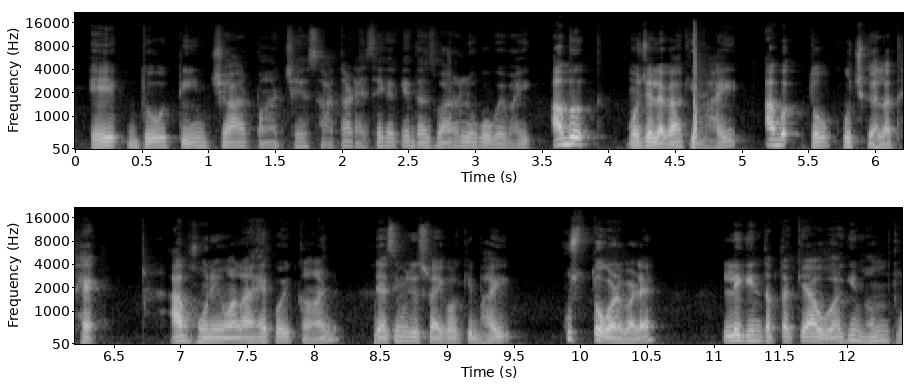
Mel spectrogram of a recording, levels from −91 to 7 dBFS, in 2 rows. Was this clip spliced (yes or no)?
no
